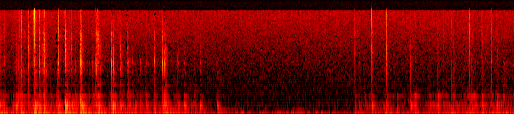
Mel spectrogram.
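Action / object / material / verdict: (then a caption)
scrape / woven metal mesh microphone grille / metal mesh / none. Long blue acrylic nails on both hands scratch across the hollow black woven metal mesh grille of a Blue Yeti microphone head with no foam cover. The result is a quick, uneven patter of rough scratches, heavy in the low end with a faint steady tone beneath. The scratching fades to a quieter stretch midway, then picks up again.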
